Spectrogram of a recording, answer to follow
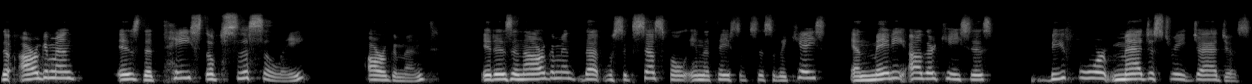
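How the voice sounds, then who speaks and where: At a moderate pace, a woman with a Russian accent talks in a fairly high voice with lively intonation, the sound dry and close with no echo. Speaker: member of the public giving comment. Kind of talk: public comment at school board meeting. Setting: meeting hall with microphone. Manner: halting. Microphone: too quiet, not speaking into microphone.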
